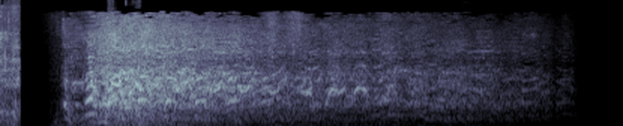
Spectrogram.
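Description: Group laughter, many voices at once, starting about half a second in and fading away gradually over about three seconds. It is typical of a comedy laugh-track effect after a punchline.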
